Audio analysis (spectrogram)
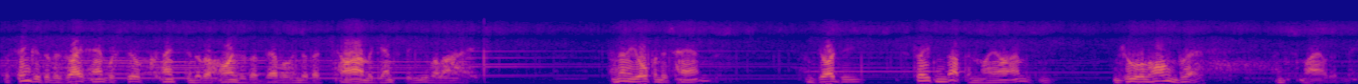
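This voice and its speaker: Low-voiced uneasy husband played by an actor, old radio. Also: male voice, lightly acted. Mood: uneasy, confiding. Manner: colloquial, hesitant, halting confidences. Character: uneasy husband in a small-time psychic scheme, narrating confidingly. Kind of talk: 1940s radio drama acting, confessional narration. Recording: muffled, noisy 1940s radio broadcast recording.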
